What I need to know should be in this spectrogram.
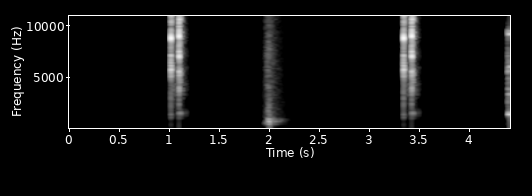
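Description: A mouse button clicks twice.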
